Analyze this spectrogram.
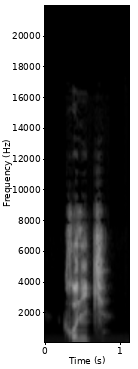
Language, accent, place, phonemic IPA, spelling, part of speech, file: French, France, Lyon, /kʁɔ.nik/, chroniques, adjective, LL-Q150 (fra)-chroniques.wav
- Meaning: plural of chronique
